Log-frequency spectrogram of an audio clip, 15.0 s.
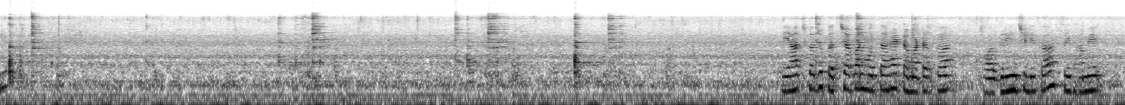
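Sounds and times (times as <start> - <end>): soft sizzle of frying vegetables: 0.0 - 15.0.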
